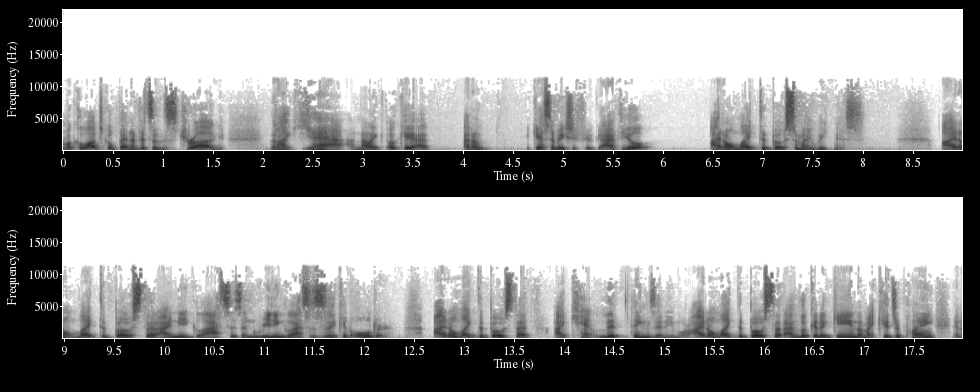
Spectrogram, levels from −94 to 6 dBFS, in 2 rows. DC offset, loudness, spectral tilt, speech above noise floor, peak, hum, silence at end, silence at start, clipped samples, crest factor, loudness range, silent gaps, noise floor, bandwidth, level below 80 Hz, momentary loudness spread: under 0.1%; -19 LUFS; -3.5 dB/octave; 44 dB; -2 dBFS; none; 0 s; 0 s; under 0.1%; 18 dB; 2 LU; none; -64 dBFS; 11.5 kHz; -66 dBFS; 9 LU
